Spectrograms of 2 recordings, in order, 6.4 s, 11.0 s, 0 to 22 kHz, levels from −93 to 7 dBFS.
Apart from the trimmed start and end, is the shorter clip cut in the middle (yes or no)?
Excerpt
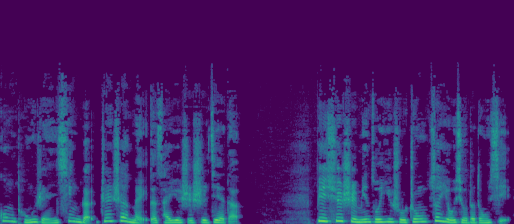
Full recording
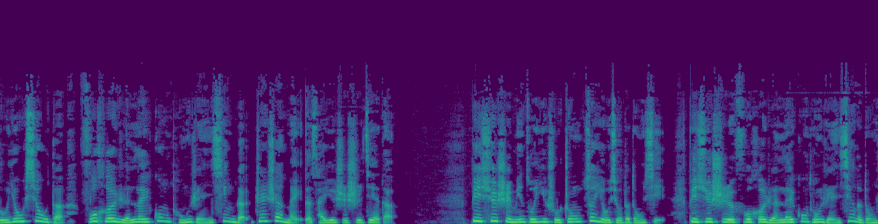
no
